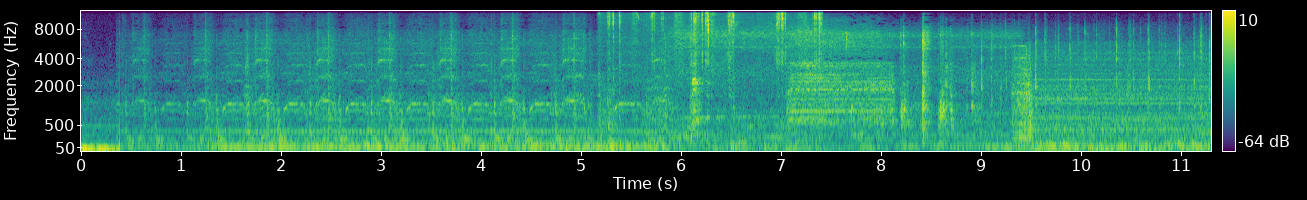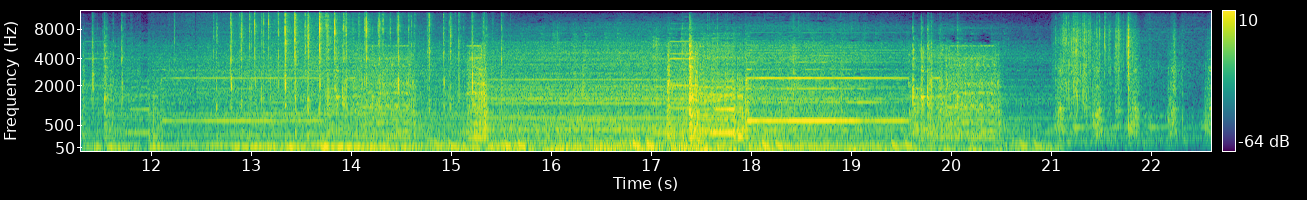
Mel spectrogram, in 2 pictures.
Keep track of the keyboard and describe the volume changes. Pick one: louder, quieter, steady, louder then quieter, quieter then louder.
louder.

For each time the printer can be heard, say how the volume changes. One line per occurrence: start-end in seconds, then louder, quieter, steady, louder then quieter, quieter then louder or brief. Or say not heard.
0.0-22.5 louder.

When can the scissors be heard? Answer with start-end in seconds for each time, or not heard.
5.2-7.5.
